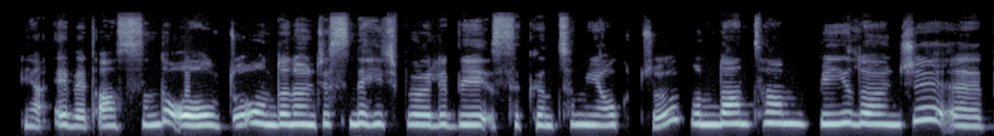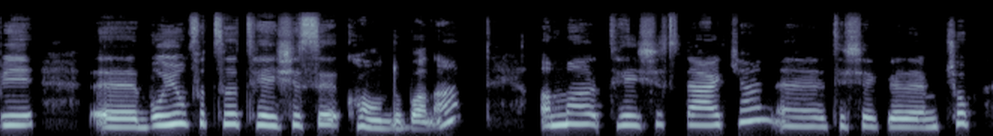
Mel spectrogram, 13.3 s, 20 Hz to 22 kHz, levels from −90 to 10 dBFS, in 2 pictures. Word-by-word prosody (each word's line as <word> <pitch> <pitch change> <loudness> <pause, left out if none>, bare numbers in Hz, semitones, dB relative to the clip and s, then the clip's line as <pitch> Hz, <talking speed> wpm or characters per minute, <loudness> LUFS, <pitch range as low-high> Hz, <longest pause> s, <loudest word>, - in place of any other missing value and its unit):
Ya, 245 - -7
evet 245 -4 0
aslında 265 +5 0
oldu. 265 -3 +7
Ondan 285 -2 +4
öncesinde 285 +1 +2
hiç 285 0 -3
böyle 275 -2 +1
bir 275 -1 +2
sıkıntım 270 +1 -1
yoktu. 265 -3 -2 0.2
Bundan 295 +1 +4
tam 300 0 +1
1 290 - +3
yıl 300 0 +2
önce, 285 +3 +2
eee, 255 -11 -2
bir, 265 0 -1 0.4
eee, 215 -4 0
boyun 265 +7 +2
fıtığı 290 0 -3
teşhisi 265 +1 0
kondu 195 -5 -6
bana 180 - -3 0.6
ama 280 +3 -2
teşhis 265 +2 -6
derken, 275 +9 -4
eee, 230 -1 -9
teşekkür 235 -2 -6
ederim, 210 +1 -5
çok 305 +2 -6
270 Hz, 140 wpm, -20 LUFS, 250-290 Hz, 0.6 s, oldu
